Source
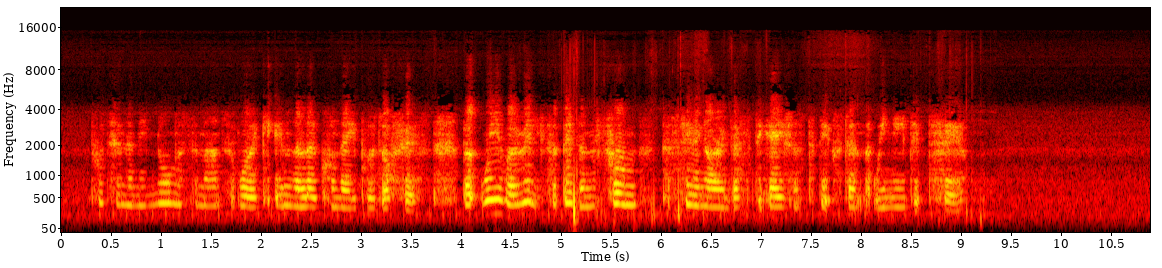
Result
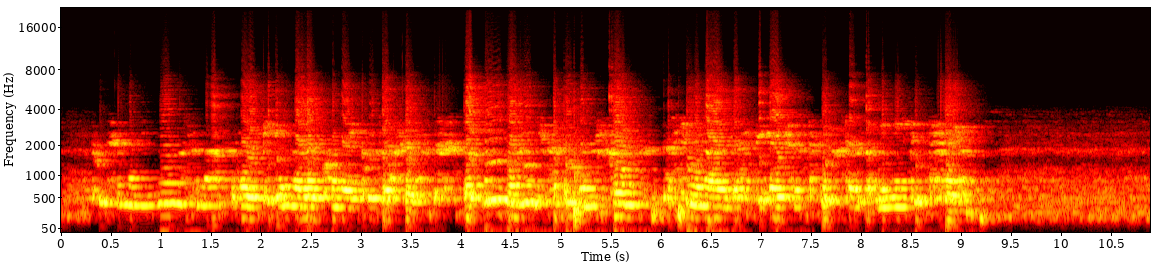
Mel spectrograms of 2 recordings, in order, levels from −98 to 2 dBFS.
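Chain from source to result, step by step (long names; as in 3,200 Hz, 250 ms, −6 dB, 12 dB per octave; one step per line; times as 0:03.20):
expanding power law on the bin magnitudes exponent 2.4
low-pass filter 2,400 Hz 6 dB per octave
hard clipping −28 dBFS, distortion −9 dB
convolution reverb RT60 0.55 s, pre-delay 3 ms, DRR −11 dB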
